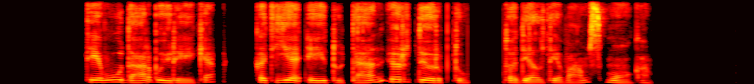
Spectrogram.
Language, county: Lithuanian, Vilnius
